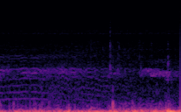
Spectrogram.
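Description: Week-old yellow Labrador puppy whining: a thin, held whimper that fades out about a second in, then a short higher squeak near the end, over a low rumble.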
